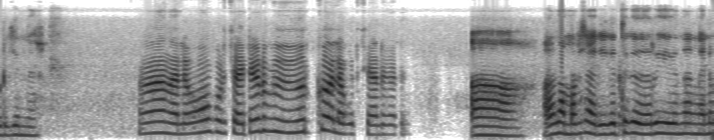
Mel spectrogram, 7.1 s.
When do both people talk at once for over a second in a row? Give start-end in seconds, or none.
none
